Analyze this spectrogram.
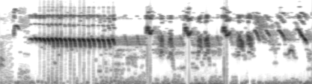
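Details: White-rumped shama song opening with a fast, even trill of about twenty repeated notes, then a jumble of varied whistled and chattering phrases.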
